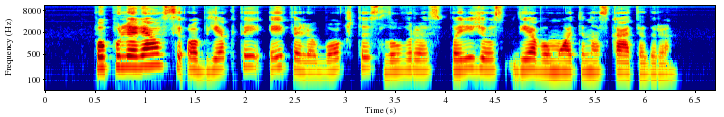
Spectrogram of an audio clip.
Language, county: Lithuanian, Vilnius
